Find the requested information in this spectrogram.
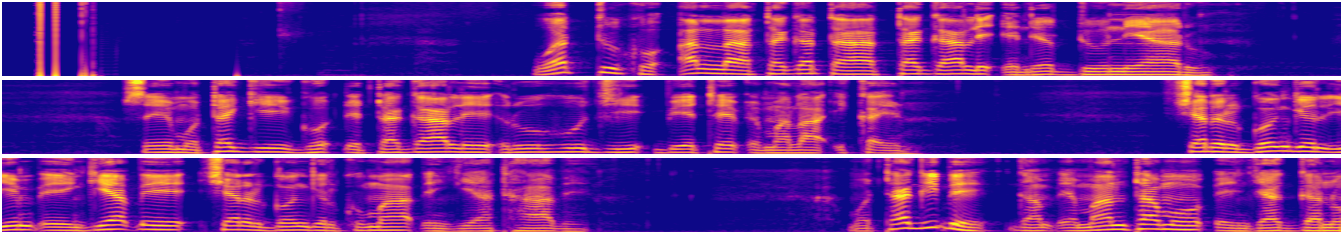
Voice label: Fulfulde Nigerian; The Spirit World

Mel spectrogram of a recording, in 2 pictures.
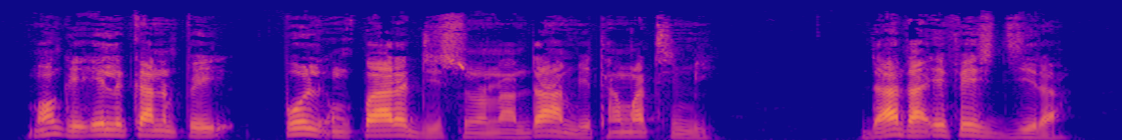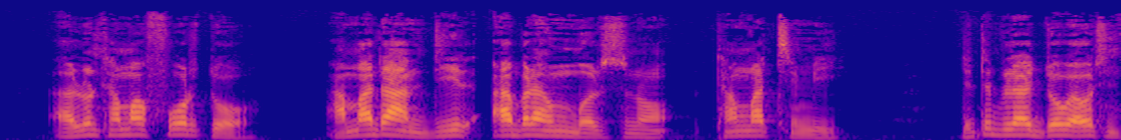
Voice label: Lobiri; Pol Efɛji Diira; God Works in Ephesus

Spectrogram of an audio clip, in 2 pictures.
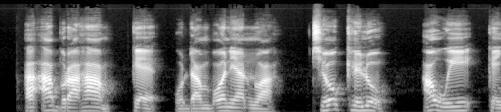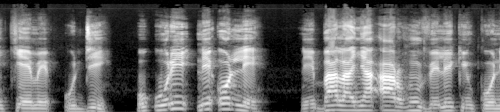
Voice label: Pougouli; Abraham et Isaac; Abraham offers Isaac

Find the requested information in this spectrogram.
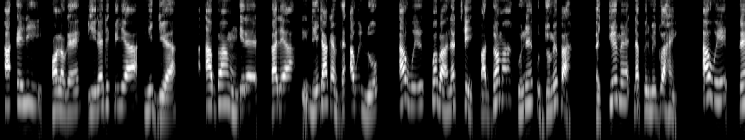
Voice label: Pougouli; La promess du Sauveur; Isaiahs Prophecy about the Promised Savior

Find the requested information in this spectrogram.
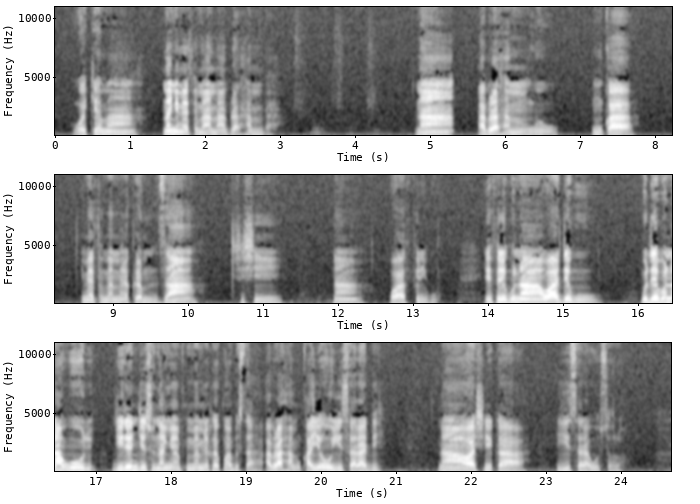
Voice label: Anufo; Accomplissement de la promesse d'Abraham; Promise to Abraham Fulfilled

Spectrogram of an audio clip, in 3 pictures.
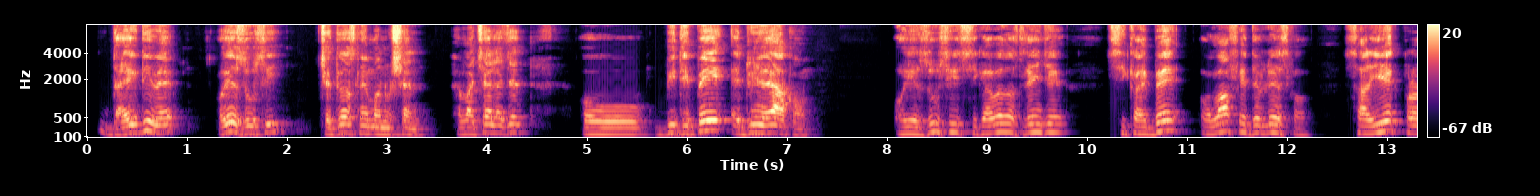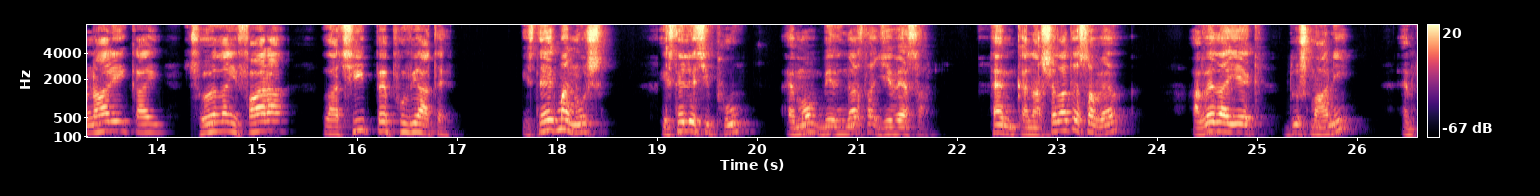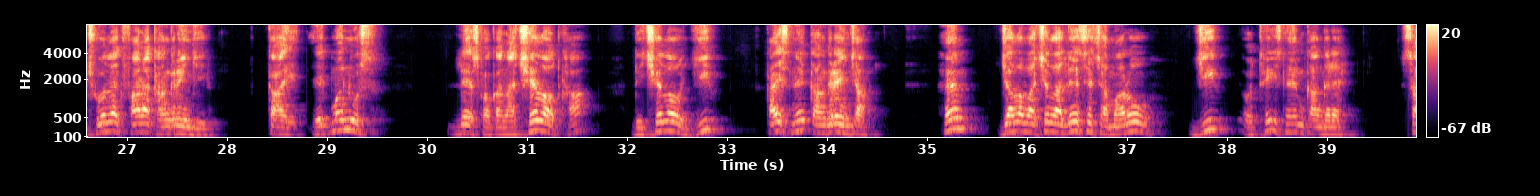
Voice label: Romani Balkan; Wheat and Weeds

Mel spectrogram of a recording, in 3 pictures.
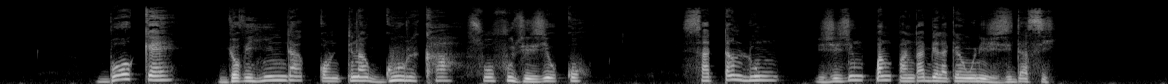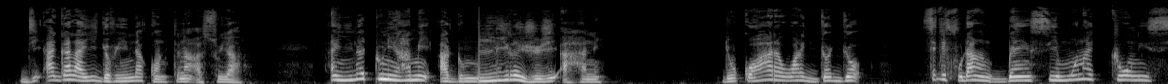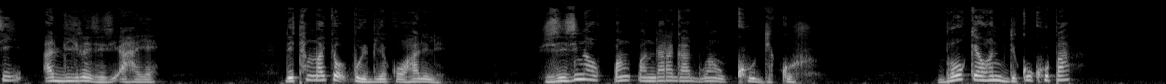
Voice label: Lobiri; Kɔ̃tini diko kho fu pa; The Last Supper

